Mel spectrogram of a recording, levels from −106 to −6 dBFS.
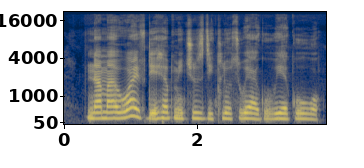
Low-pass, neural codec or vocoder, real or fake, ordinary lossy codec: none; vocoder, 48 kHz, 128 mel bands, Vocos; fake; none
